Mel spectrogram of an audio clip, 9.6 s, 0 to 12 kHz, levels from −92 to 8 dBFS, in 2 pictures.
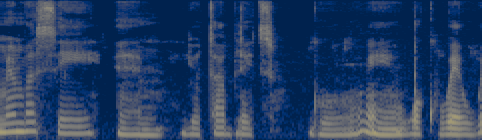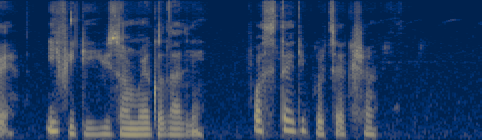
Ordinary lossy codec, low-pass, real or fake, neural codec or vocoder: none; none; real; none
